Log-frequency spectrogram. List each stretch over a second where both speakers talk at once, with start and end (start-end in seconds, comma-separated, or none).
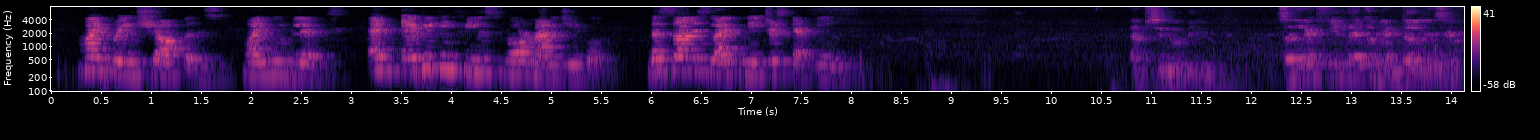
none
